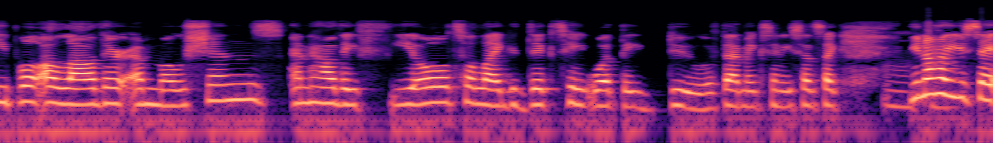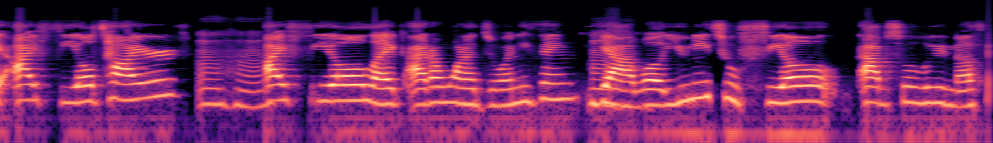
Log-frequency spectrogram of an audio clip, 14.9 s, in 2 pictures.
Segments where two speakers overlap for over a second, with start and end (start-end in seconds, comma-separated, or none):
none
